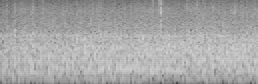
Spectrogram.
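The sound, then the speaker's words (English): An audience gives a round of applause to the Lord, a dense wash of many hands clapping at once, sustained and fairly loud throughout the short moment with no voices standing out. “Let's give a round of applause to the Lord.”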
